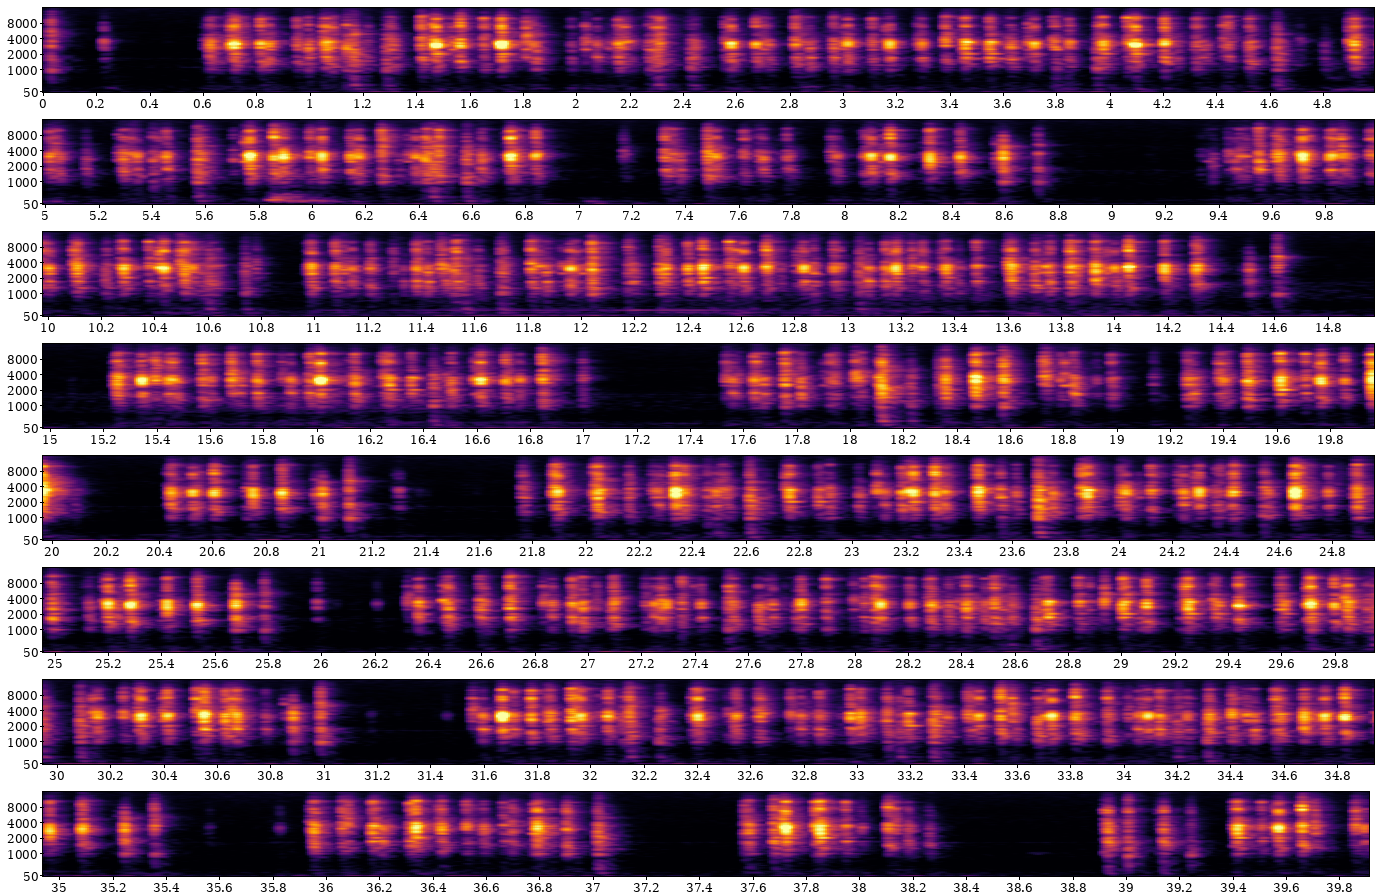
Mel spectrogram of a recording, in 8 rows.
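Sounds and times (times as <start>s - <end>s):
fast typing key clacks: 0.6s - 8.8s, 15.2s - 17.0s, 21.8s - 38.3s.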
